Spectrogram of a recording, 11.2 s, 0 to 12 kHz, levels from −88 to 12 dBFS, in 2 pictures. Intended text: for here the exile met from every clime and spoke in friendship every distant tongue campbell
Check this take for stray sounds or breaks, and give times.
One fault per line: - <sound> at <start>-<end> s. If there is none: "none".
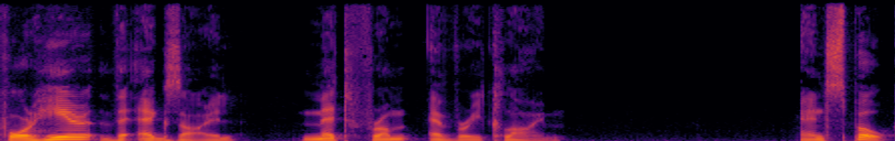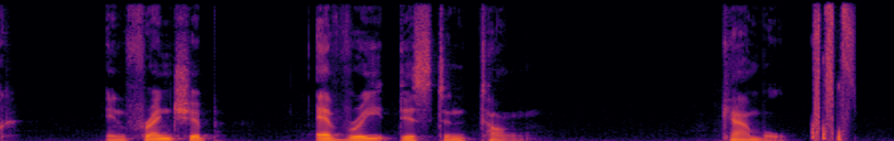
- chirp at 10.7-11.0 s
